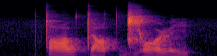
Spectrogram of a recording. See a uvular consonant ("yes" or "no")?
no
